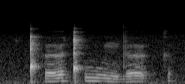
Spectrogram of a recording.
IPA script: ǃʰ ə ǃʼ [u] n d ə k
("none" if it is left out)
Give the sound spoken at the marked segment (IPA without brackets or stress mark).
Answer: u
